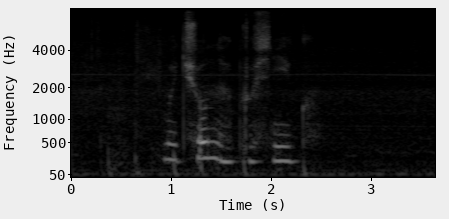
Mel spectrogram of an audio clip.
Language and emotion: Russian, sad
